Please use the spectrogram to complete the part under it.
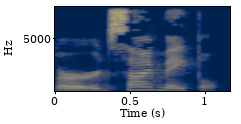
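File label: "birds eye maple", English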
